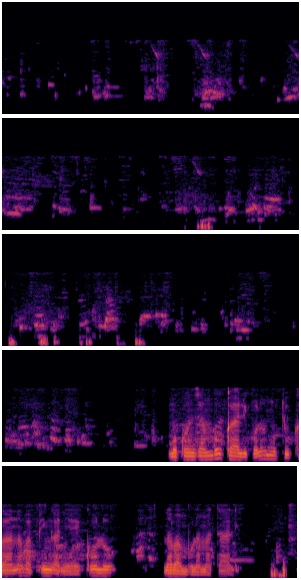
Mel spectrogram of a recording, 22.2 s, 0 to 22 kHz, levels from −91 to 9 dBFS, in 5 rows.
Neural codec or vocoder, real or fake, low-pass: none; real; 5.4 kHz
